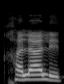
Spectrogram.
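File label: "qala" ergative, Archi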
